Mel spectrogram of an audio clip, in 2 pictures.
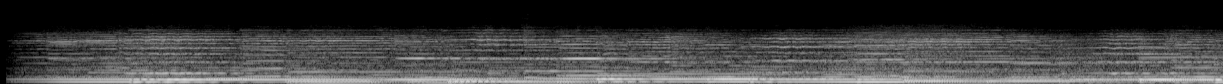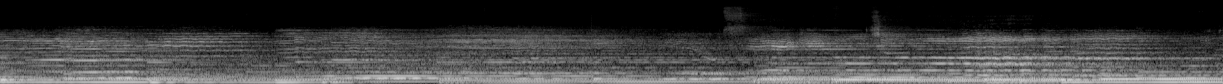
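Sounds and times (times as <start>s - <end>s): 
orchestra playing: 0.1s - 24.4s
soprano singing: 0.2s - 24.4s
tenor singing: 16.0s - 24.4s.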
